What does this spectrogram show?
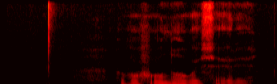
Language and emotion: Russian, sad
